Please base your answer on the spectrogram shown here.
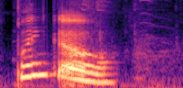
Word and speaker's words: Plinko: Pronounce it like you're trying to say white in Spanish. Blanco. It's Plinko. With a P instead of a B.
